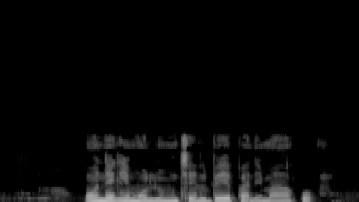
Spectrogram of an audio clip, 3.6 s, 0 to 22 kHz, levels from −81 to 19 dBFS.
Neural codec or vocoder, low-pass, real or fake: none; 7.2 kHz; real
